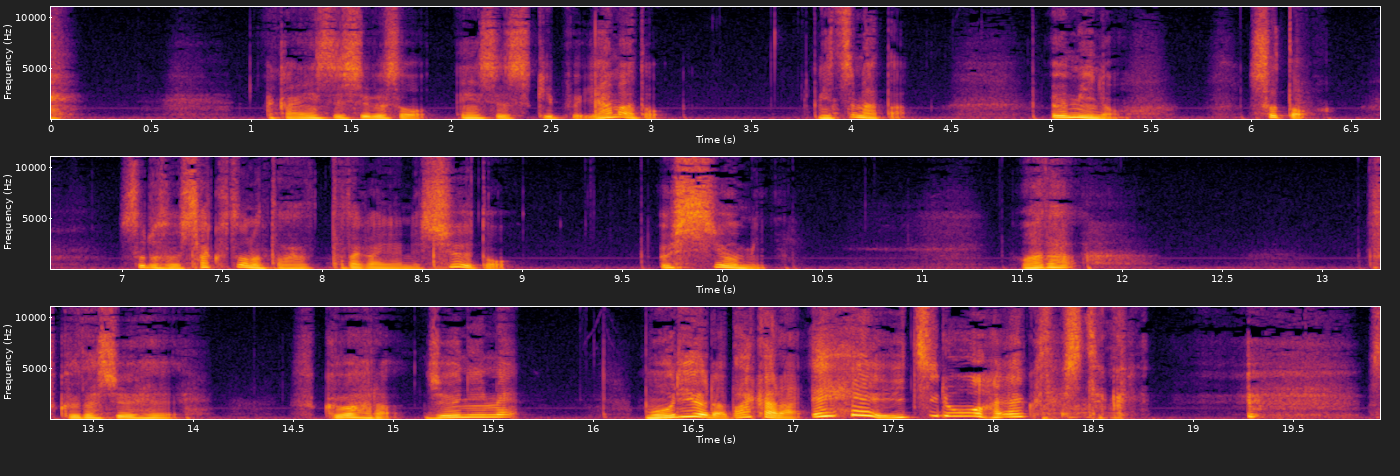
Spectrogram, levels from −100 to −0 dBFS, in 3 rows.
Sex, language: male, Japanese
